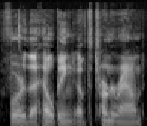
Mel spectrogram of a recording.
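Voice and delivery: usual speaking voice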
